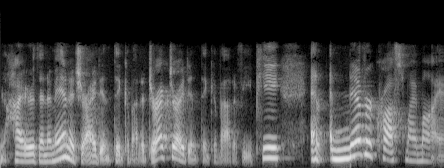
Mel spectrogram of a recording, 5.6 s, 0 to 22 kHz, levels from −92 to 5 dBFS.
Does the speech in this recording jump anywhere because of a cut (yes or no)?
no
